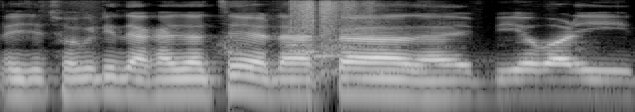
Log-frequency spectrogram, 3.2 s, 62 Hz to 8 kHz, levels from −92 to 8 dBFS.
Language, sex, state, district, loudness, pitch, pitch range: Bengali, male, West Bengal, Kolkata, -15 LUFS, 130 Hz, 125-130 Hz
